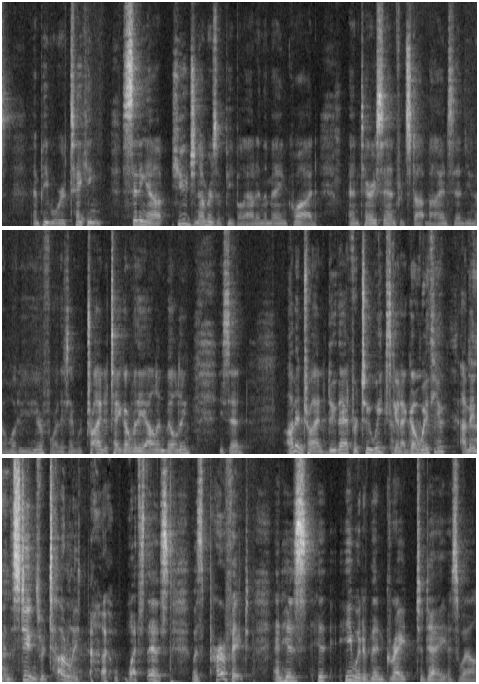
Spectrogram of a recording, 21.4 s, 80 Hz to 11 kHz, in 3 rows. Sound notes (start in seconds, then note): 16.7 laughs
